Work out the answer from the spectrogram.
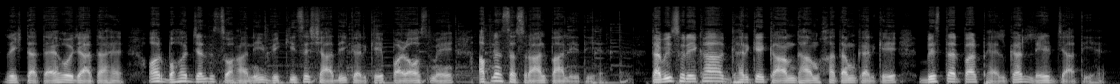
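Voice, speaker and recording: Deep-voiced male story narrator. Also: moderate pace, no room sound, soft background music. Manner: steady, plain storytelling. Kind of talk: scripted cartoon story narration.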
